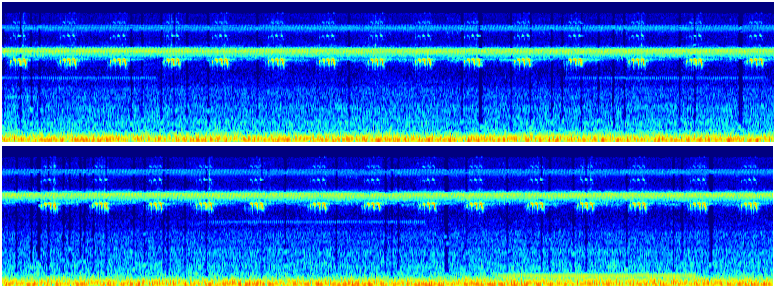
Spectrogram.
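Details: Crickets calling at night, rapid evenly spaced chirps layered on a sustained high-pitched ringing trill, low rumbling background noise throughout.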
